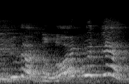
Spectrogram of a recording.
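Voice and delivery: high incredulous question; a touch of mock astonishment; mock disbelief. Drunk driver incredulous question.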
